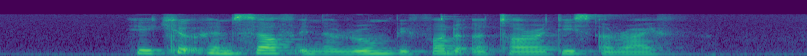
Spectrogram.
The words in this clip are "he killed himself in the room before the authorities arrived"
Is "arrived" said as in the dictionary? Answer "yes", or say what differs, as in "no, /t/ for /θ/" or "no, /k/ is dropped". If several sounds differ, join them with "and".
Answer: no, /d/ is dropped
